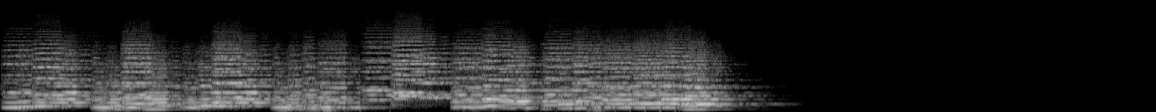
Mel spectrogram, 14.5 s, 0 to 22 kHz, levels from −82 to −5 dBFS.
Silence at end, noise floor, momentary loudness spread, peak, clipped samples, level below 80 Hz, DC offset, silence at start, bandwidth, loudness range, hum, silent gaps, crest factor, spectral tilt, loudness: 5 s; under -90 dBFS; 7 LU; -14 dBFS; under 0.1%; -68 dBFS; under 0.1%; 0 s; 15 kHz; 3 LU; none; none; 18 dB; -6 dB/octave; -31 LUFS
